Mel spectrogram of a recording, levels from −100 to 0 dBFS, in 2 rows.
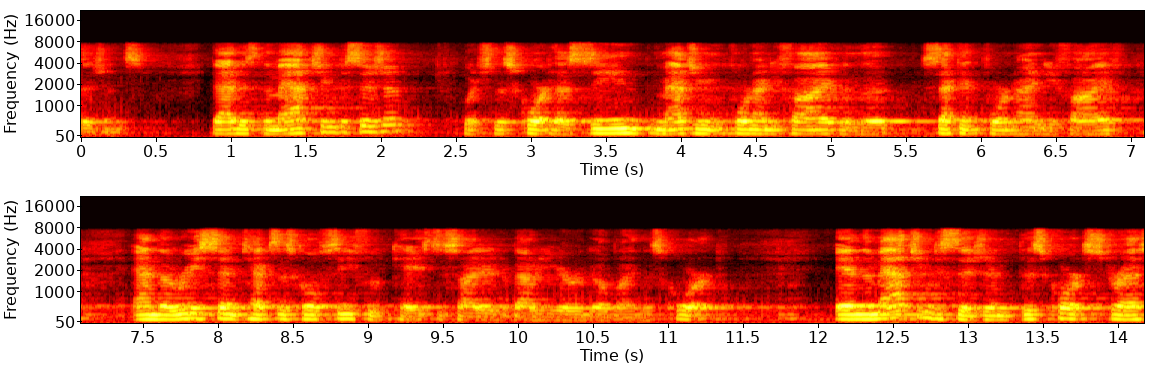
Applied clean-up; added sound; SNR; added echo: neural separator model SepFormer DNS4.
